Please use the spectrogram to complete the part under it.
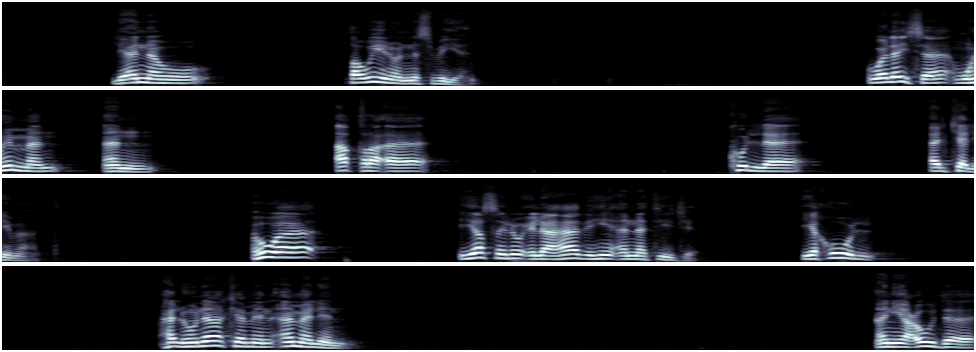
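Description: A middle-aged man speaks with feeling into a close microphone, in short phrases with pauses between them.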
